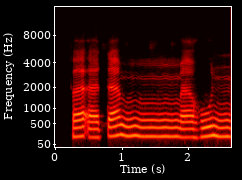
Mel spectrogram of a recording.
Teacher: Hun tu dia kena dengung juga 2 harakat.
